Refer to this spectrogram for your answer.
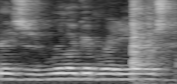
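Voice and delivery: usual speaking voice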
